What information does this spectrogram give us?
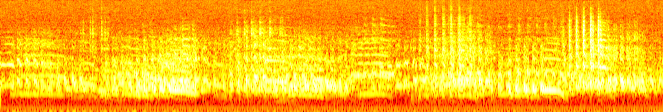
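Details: Distant-sounding chorus of sandhill cranes migrating from Homer in September: blurred rolling bugles merge into a steady wash, with a few louder rattling calls rising above it.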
